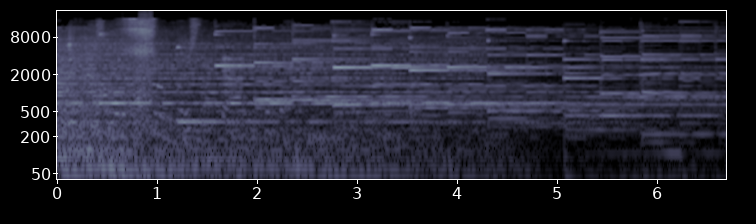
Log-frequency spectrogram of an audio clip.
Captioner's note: percussion chime music; sniffs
